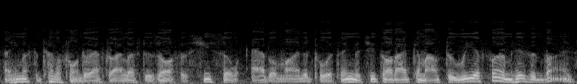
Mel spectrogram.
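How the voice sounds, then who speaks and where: An actor playing an earnest, wry ex-convict husband in a radio drama, with a measured and sometimes hesitant delivery. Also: male voice, on the low side, expressive, mellow, lightly acted. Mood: earnest, intent. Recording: dull, noisy old radio recording.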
